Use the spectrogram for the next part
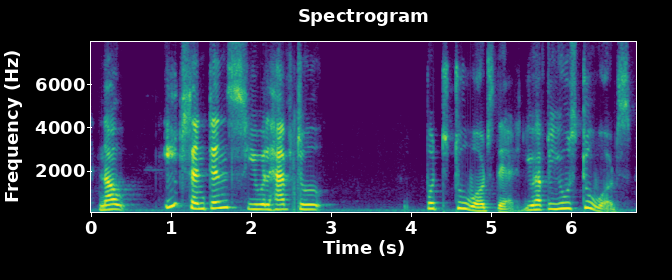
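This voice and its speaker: A woman with an Indian English accent giving a college grammar lecture, dictating slowly and repeating each point so students can take notes. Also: mid-range voice, a bit bright. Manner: slow, deliberate dictation, repeating words for note-taking.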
